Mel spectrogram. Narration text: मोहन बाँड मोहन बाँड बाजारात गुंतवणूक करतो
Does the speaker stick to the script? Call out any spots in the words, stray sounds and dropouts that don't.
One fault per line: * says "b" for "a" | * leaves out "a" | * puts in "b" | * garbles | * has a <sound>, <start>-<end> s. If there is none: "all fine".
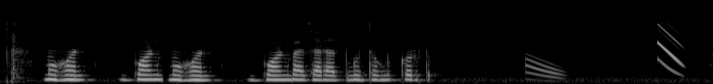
* has a chirp, 5.3-5.7 s
* has a chirp, 6.6-6.9 s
